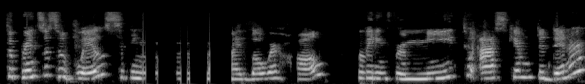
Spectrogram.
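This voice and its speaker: A woman reading the part of a fussy, high-strung society hostess in a student dramatic reading, with theatrical exclaiming and melodramatic swings. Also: animated, normal speed, dry recording, low-quality recording. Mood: flustered. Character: fussy society hostess, Mrs. Pringle, middle-aged woman. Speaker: student reader.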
